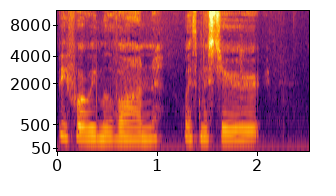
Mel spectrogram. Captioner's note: speaking French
